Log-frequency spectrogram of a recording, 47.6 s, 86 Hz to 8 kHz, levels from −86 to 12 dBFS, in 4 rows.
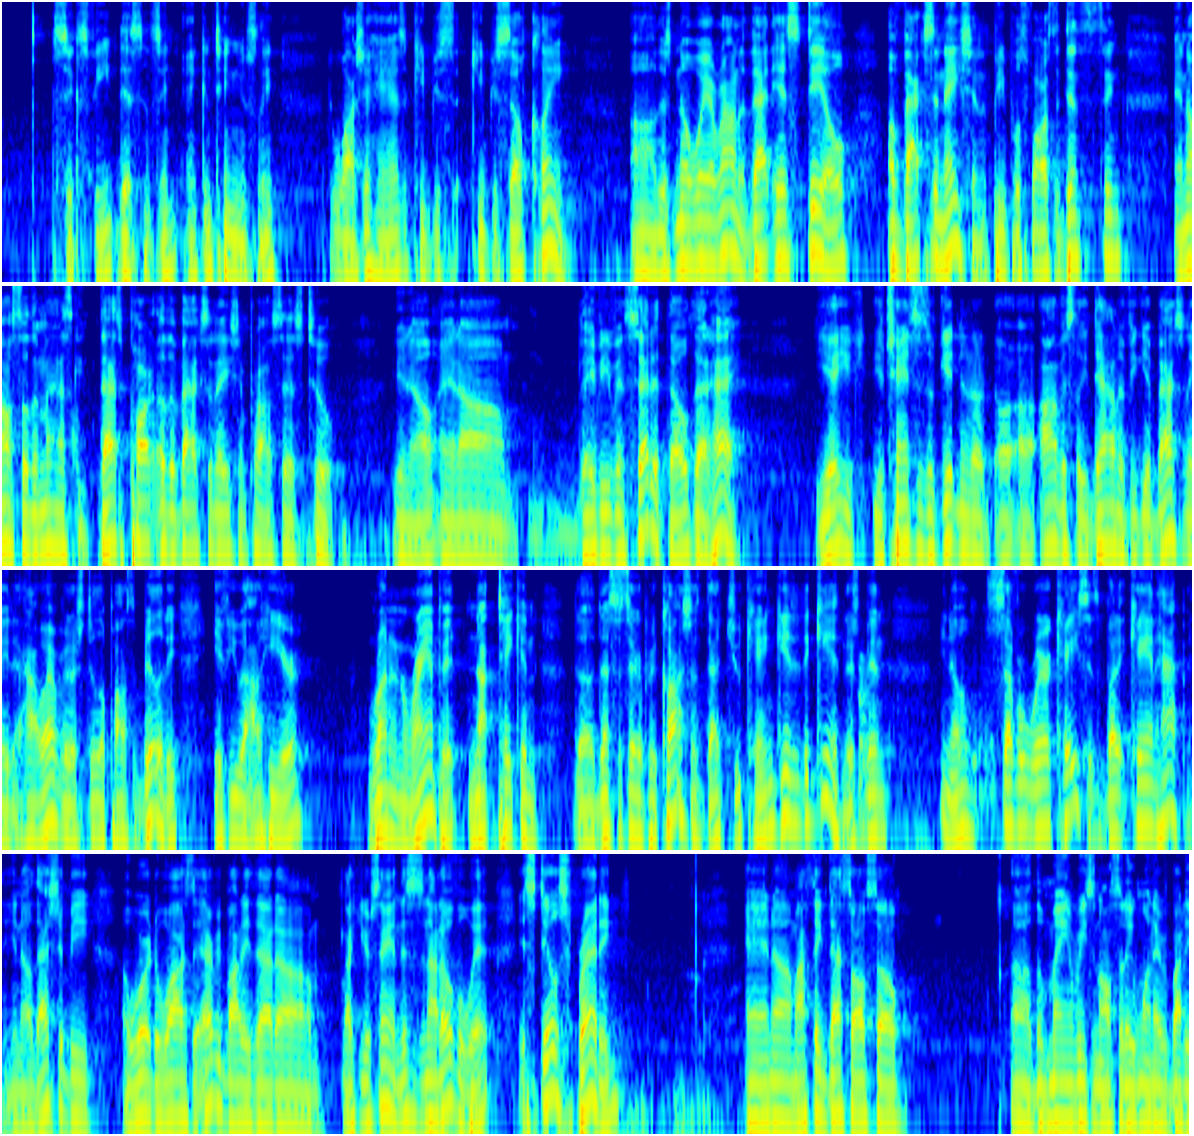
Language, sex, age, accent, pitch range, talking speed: English, male, 30-49, American, 95-115 Hz, 175 wpm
